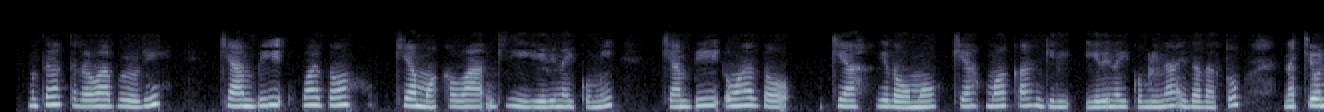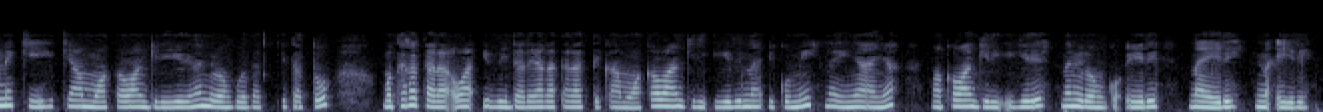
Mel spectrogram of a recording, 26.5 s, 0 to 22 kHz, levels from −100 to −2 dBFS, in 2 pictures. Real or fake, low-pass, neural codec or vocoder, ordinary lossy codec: fake; 7.2 kHz; vocoder, 44.1 kHz, 128 mel bands every 256 samples, BigVGAN v2; MP3, 32 kbps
